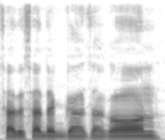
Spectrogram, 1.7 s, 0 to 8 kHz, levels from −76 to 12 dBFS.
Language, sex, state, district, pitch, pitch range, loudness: Chakma, male, Tripura, Dhalai, 130 Hz, 125-130 Hz, -16 LUFS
